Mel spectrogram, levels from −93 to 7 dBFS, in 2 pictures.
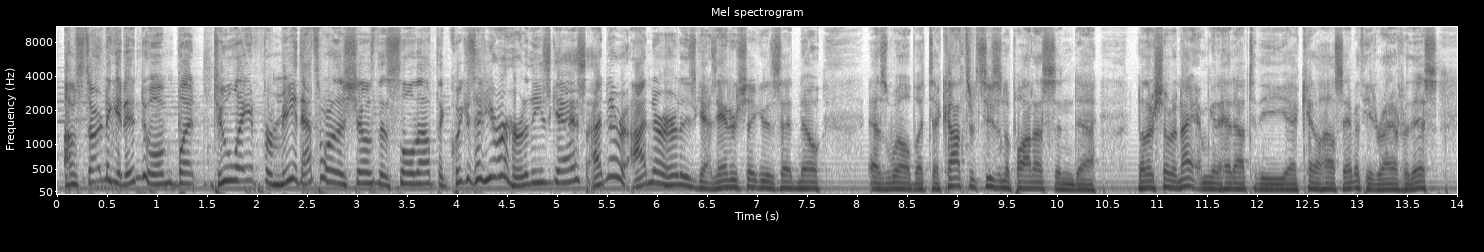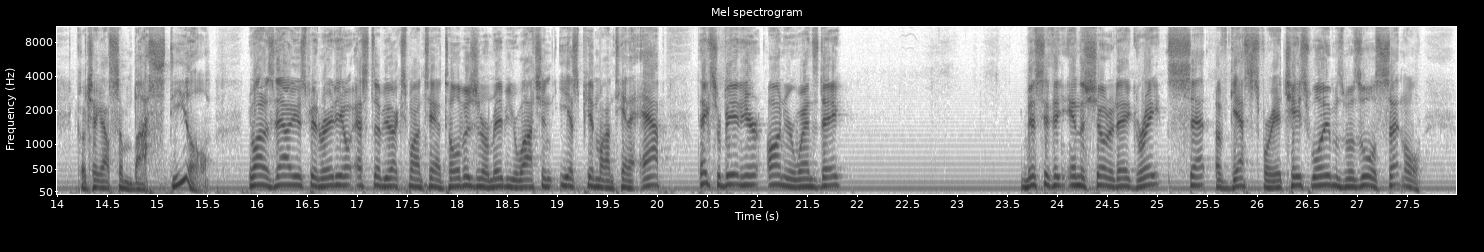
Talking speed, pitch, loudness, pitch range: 240 wpm, 150 Hz, -23 LUFS, 120-180 Hz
